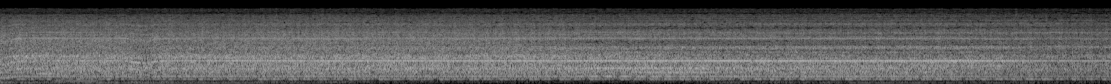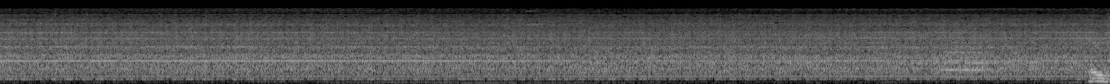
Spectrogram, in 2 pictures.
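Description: A power drill in high-torque mode bores a hole in stainless steel plate, giving a loud, steady whining grind that holds for a long stretch and eases slightly midway.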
